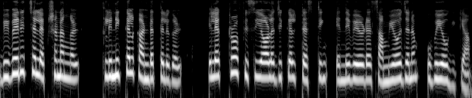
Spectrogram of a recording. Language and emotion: Malayalam, neutral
